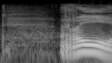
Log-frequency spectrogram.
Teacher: Di sini ada huruf ro di mana huruf ro ini berharakat kasrah. Ini dibaca tarkik atau dibaca tipis ya.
